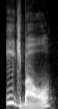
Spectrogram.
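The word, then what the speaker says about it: IJBOL: floor laughing or LOL igbol pronounced each Bowl doesn't quite have the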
